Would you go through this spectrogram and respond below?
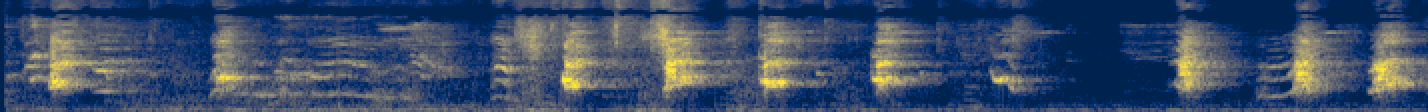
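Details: Pug puppies playing wildly, letting out short, sharp yapping barks in bursts about once a second, some in quick pairs, over a low steady hum.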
